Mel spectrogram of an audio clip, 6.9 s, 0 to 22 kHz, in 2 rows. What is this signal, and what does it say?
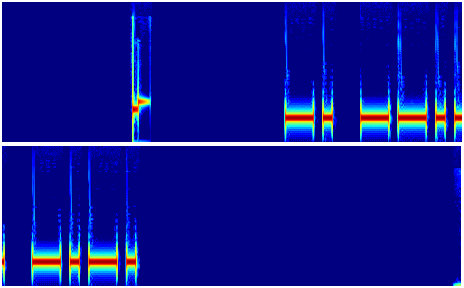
Morse code, heard as a keyed tone, about 17 wpm, 700 Hz. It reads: NZC
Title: USA Call Sign Postfixes - 3 Letters 17wpm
